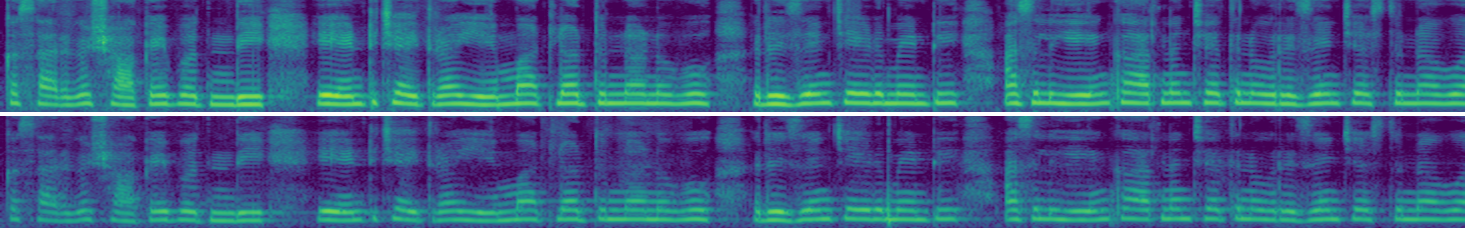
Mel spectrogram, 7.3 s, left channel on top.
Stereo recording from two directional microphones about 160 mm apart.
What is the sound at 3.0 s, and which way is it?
A woman's voice, 50° left (ahead or behind).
